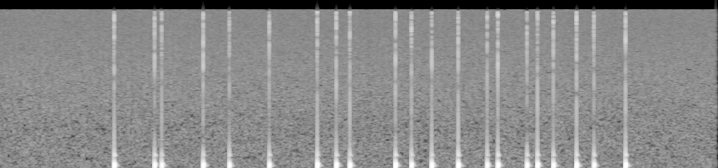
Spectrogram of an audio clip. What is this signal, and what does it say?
Irregular knocks on a wall. There is no code.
